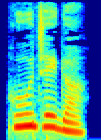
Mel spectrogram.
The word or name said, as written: ಹಿಜಿಗು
